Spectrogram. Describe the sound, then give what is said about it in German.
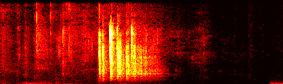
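A quick clatter of dice thrown and tumbling across a tabletop, a burst of rapid clicks that lasts about half a second and settles into quiet. “Nee, weißt du, wir machen jetzt einen Wurf für die Hörer und für nächstes Mal besorge ich mehr Würfel, weil sonst haben wir zu oft die gleichen Ergebnisse und das ist dann langweilig für mich.”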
